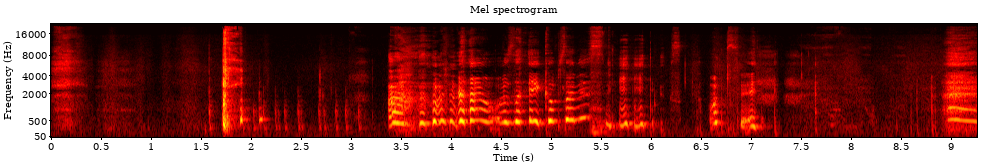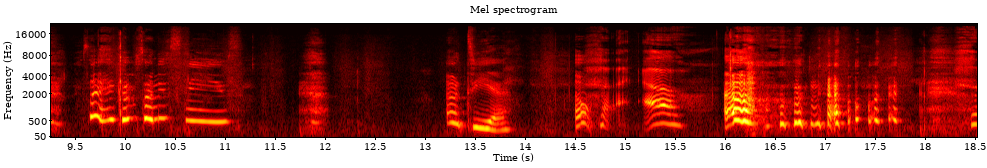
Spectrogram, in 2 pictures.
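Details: 3-month-old baby with hiccups who can't get a sneeze out: repeated high-pitched vocal bursts and catchy breaths with adult voices nearby, a build-up to a sneeze.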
